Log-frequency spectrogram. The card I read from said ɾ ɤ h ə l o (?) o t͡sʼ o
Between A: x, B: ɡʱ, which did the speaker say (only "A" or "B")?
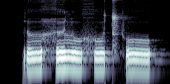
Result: A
